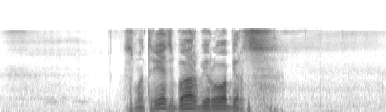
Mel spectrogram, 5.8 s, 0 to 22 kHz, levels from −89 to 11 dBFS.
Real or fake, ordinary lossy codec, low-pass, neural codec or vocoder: real; none; 7.2 kHz; none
